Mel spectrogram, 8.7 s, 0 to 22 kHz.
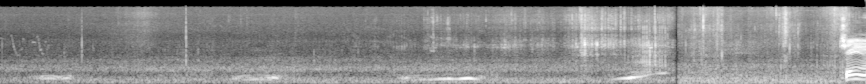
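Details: Hereford cattle at Chandler Herefords in 2017, bulls being turned out with their breeding groups as breeding season begins: low, short moos about every two seconds, then a rising call, ending in a sharp high wavering sound.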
